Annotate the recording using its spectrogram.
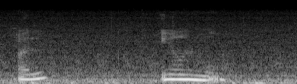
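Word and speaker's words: العلم: अल इल्मु, अल इल्मु। यहाँ पर आइन जो आया है ये हुरूफ कमरिया है, लिहाजा आपने यहाँ पर अल को प्रोनाउंस किया है।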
